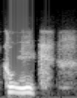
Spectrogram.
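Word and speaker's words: Khueex: I have a group right now called Kuik, which means potlatch in the Tlingit language. And it's spelled K-H-U-E-E-X.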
